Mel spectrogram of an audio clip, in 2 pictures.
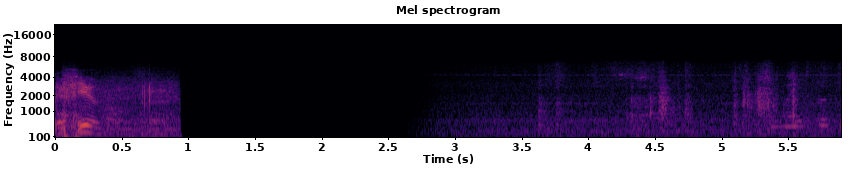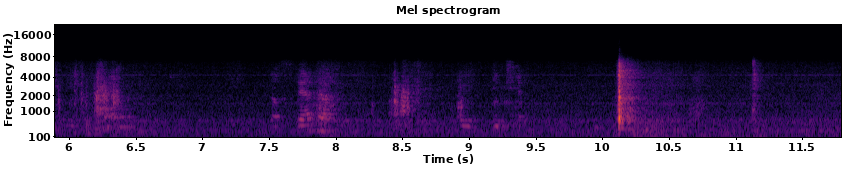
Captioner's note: silence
